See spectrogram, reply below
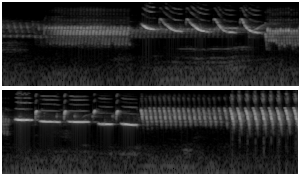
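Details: Canary long chirping song for training other birds: a buzzy rolled tone, then a run of swooping whistled notes, rapid twangy chirps, and a fast high trill at the end.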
